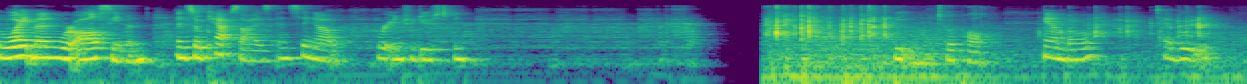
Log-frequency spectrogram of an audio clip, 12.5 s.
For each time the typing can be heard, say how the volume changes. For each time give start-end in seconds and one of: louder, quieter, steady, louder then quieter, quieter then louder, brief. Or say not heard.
7.7-12.4 quieter then louder.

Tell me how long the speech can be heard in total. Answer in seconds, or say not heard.
8 s.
